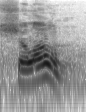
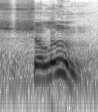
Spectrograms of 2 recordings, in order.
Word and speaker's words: shalom: Another word would be, which in modern Hebrew, the word shalom. But in ancient Hebrew, that word was pronounced shalom.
